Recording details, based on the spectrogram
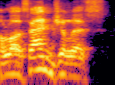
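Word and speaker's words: Los Ángeles: cefardi de los angeles well no los angeles we pronounce the g in our in our spanish and it originally was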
